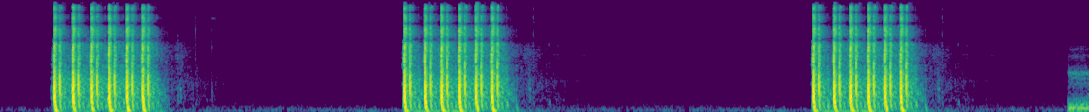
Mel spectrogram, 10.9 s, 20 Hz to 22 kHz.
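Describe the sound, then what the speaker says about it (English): Three bursts of rapid gunfire from a Bones Defense Alpha Foxtrot Romulus at a shooting range, each a tight string of about six loud, sharp shots, separated by roughly two seconds of silence. "Today I put about 300 rounds through the Romulus, and you saw some of the videos of me shooting there"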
